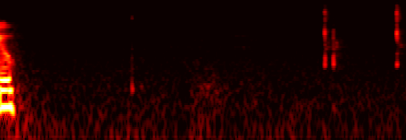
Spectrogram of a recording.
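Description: A few faint computer mouse clicks: a single click about a second in, a quick double click near the end, and one more right at the end.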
